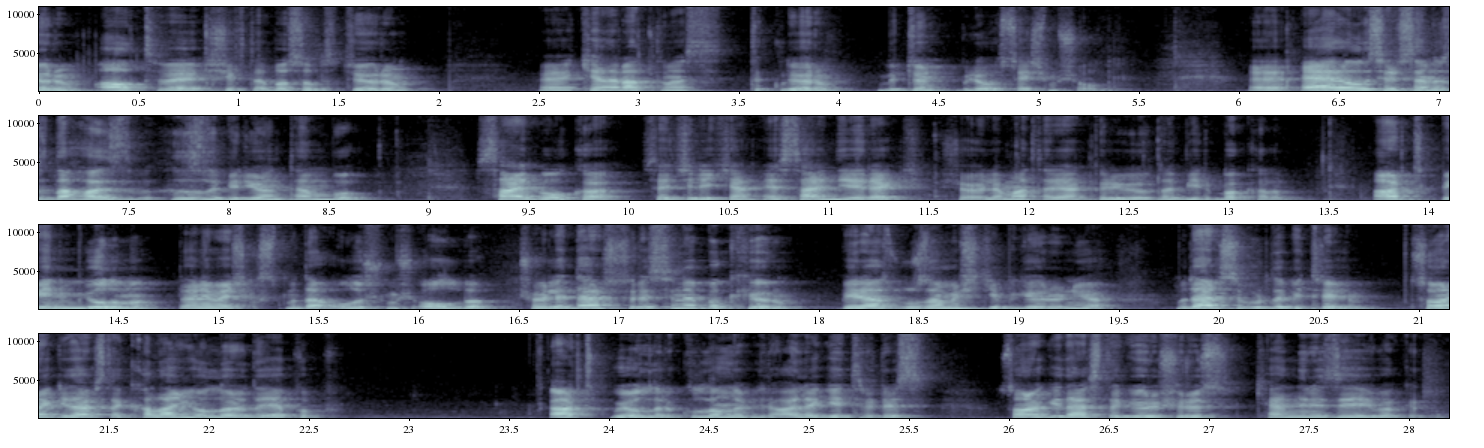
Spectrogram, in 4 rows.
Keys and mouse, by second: 2.5 alt+shift+click, 3.2-4.7 middle drag, 10.4 click, 10.8-11.1 middle drag, 11.3 z, 11.8 Tab, 12.2 shift+middle drag, 12.6-13.3 middle drag.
